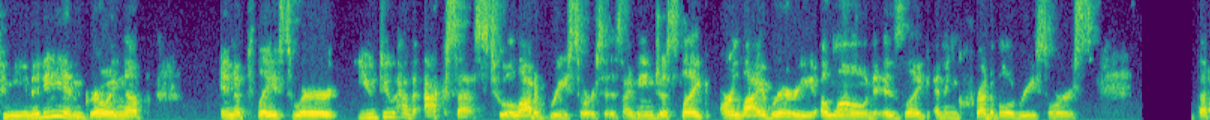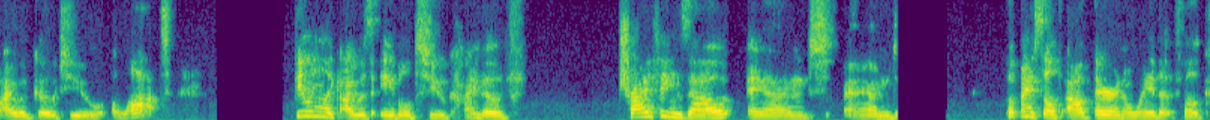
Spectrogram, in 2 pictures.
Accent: Northbrook, Illinois, United States; I think what was really nice about growing up in Northbrook was being able to kind of like sift my way through people

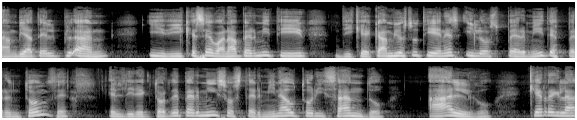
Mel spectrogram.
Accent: Valencia, Valencian Community, Spain; Como yo me crié en Valencia

